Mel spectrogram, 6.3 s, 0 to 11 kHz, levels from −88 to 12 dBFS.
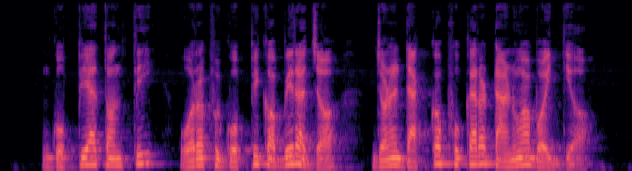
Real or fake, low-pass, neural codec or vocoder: real; 9.9 kHz; none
